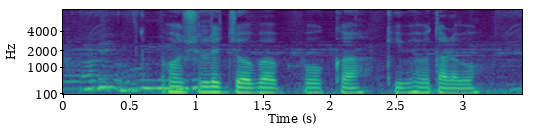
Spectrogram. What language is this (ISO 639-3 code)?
ben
